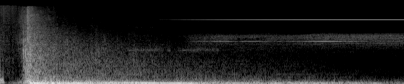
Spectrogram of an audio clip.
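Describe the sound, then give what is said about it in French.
A single loud explosion from a detonated plastic explosive charge: a sharp blast followed by a deep, heavy rumble that slowly fades over several seconds, with a faint high whine lingering. No voices. “alors la deuxième explosion, poussière, euh, effondrement.”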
